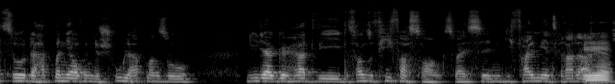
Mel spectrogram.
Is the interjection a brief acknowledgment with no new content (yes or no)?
yes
